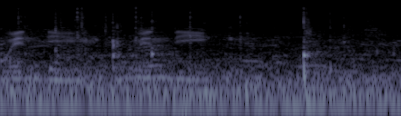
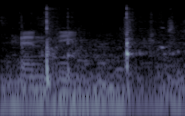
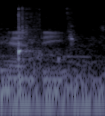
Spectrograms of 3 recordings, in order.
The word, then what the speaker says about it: Hendy: And Wendy, gosh, I keep saying this guy's name wrong. Hendy, not Wendy, sorry Hendy.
